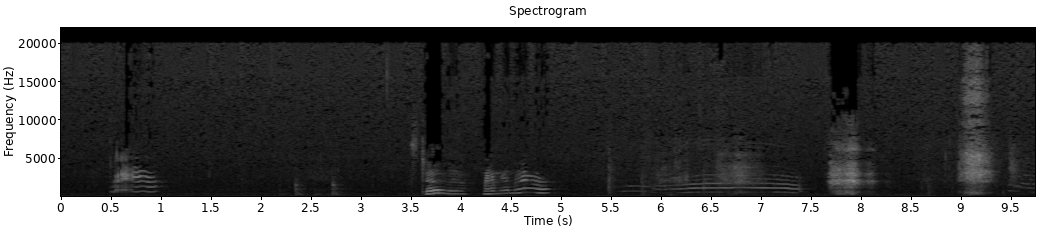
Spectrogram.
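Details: Two female house cats vocalise in displeasure at a new kitten indoors, its owner saying "no growl growl"; short harmonic yowls come in a cluster, then one long arching wail, mixed with a woman's talking and background rustling.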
